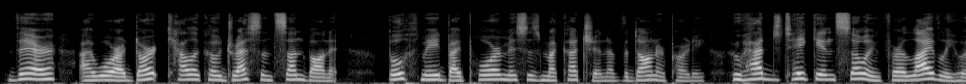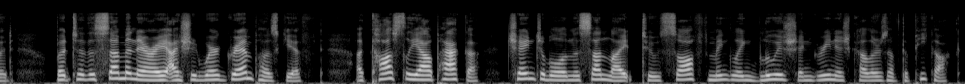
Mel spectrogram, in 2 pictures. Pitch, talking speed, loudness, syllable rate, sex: 205 Hz, 170 wpm, -20 LUFS, 4.8 syllables/s, female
